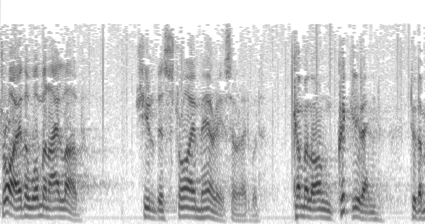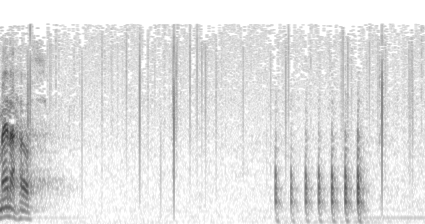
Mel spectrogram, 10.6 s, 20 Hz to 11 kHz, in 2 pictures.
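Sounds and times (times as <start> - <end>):
speech: 0.0 - 5.8
firm knocks on a wooden door: 8.7 - 9.9.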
